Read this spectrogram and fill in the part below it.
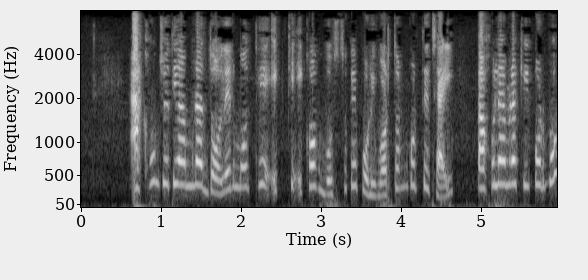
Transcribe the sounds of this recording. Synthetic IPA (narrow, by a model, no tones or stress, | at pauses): ɛ̰kʰond͡ʑod̪iamɾad̪ɔleɾmod̪ʱːeʔek̚ʈiʔekɔk̚ʰbost̪ukepoɾiboɾt̪onkoɾt̪et͡ɕaj | t̪aholeamɾakikoɾbo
